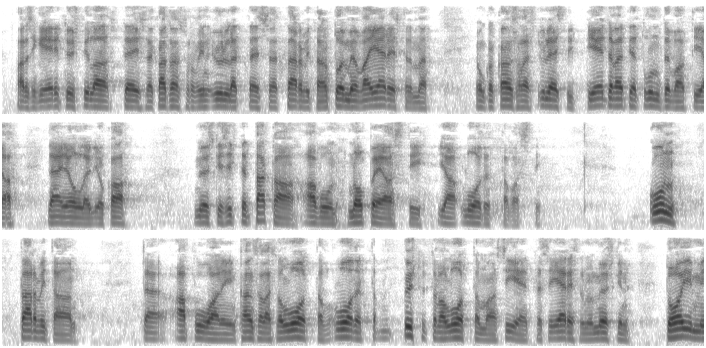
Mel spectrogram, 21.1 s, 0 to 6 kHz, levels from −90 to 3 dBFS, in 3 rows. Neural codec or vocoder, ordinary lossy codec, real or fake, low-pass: codec, 16 kHz, 16 kbps, FunCodec, trained on LibriTTS, 50 frames a second; MP3, 48 kbps; fake; 5.4 kHz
